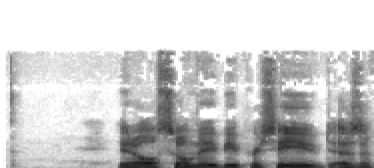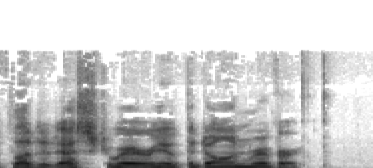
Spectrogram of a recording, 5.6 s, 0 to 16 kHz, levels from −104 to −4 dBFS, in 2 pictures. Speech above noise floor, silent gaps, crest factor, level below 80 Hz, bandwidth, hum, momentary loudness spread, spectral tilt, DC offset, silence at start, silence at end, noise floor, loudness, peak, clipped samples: 51 dB; none; 16 dB; -42 dBFS; 11.5 kHz; none; 6 LU; -5.5 dB/octave; under 0.1%; 0.9 s; 0.6 s; -69 dBFS; -19 LUFS; -2 dBFS; under 0.1%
